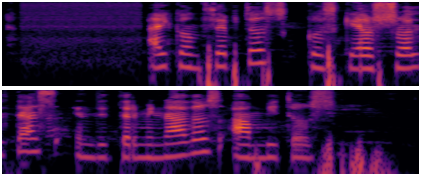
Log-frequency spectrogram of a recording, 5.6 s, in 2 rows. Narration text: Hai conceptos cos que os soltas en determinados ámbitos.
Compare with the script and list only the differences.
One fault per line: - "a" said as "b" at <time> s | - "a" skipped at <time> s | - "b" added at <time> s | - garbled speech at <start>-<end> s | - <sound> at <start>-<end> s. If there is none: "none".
none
